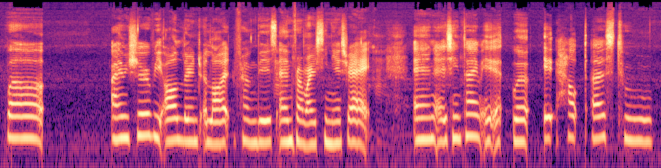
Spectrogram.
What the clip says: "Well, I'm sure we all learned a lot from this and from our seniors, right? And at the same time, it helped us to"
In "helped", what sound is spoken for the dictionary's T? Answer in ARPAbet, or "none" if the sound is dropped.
T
